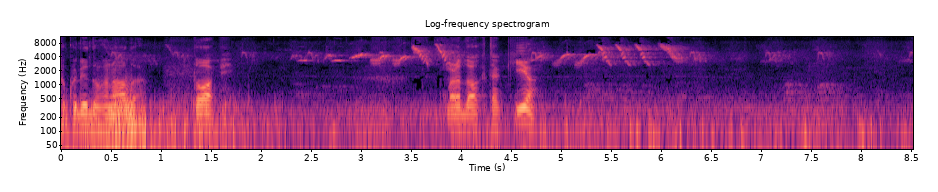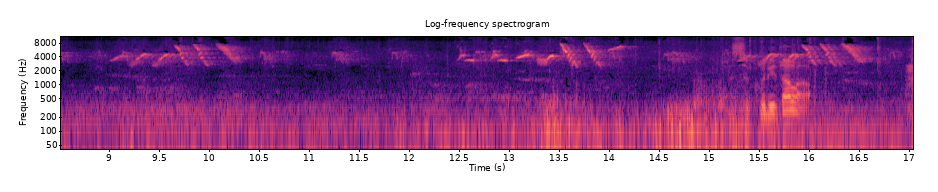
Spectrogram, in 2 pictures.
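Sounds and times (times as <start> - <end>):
birds singing rapid high notes: 0.0 - 17.0.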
